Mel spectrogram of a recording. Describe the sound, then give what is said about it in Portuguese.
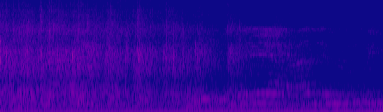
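An audience applauding to the Lord: many hands clapping in a dense, steady wash that thins slightly toward the end, with faint voices and a low hum underneath. “Aplauda ao Senhor, sim, Ele é digno.”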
